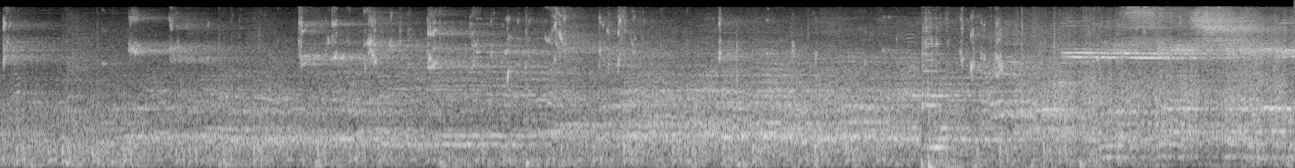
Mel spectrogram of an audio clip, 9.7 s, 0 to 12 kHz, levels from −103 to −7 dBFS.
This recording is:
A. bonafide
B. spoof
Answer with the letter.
A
